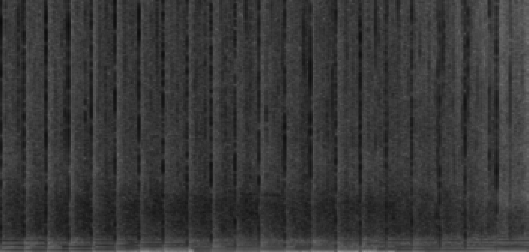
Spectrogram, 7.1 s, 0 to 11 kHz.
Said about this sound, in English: There was about 4 or 5 people that had raised their hand for salvation today. I want to give them a big hand. Give God a big hand today.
